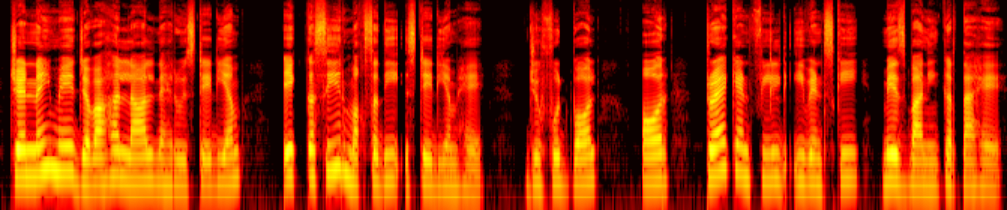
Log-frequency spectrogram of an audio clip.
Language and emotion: Urdu, neutral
